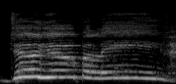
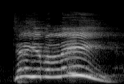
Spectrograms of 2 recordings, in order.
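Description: First: Slow call, stress on Do; slow drawn prompt. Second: "believe" leaned on, fuller voice; stress on believe. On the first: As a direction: draw out "Do you believe" slowly. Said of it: "what's the next word?". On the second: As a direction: press the word "believe". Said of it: "Everybody say it". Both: Shown as a demonstration.

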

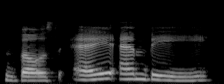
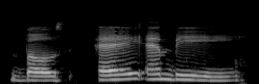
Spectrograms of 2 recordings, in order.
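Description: Both takes have the same delivery.

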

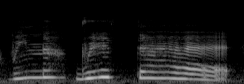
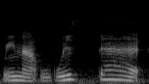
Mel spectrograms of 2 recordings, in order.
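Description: First: High, very slow drawn-out mock refusal; hammed-up, elongated catchphrase; exaggerated repeat. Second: Said in the usual way. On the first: Real, not acted. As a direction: stretch every word out, voice pitched way up. Jokey drawn-out repeat of the line.

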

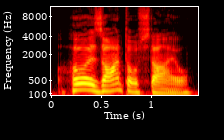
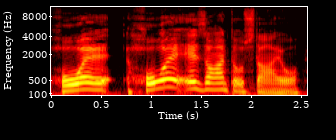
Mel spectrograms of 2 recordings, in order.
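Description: First: Said in the usual way. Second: Higher, slow, put-on sultry drawl; camp, slow and high; hammed-up sultry voice. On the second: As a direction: stretch it out like a mock seductress. Repeats phrase in put-on voice.

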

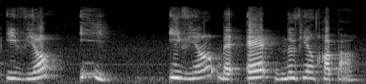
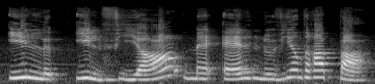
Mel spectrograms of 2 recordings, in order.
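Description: First: "Il" as "i", "elle" as "è"; L omitido. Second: "Il vient, mais elle ne viendra pas" slow, every L and the "ne" sounded; deliberate word by word with clear L in "Il" and "elle"; pronúncia padrão completa. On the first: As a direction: drop both L's in "Il vient, mais elle ne viendra pas". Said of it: "Eles falam". ("Il" e "elle" sem L) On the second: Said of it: "essa frase aqui". (devagar, com todos os L) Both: Shown as a demonstration.

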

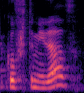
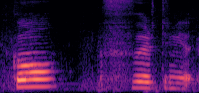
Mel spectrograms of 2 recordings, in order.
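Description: First: Said in the usual way. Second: "Confraternidade" said very slowly, part by part; slow sounding-out. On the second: Real, not acted. Speaker feeding "Confraternidade" to the translator, very slowly. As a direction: stretch out "Confraternidade" syllable by syllable.

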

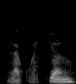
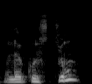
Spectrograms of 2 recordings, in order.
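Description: First: Said in the usual way. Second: "le cuestión" with French le; frenchify "le cuestión"; mock French le. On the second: Shown as a demonstration.

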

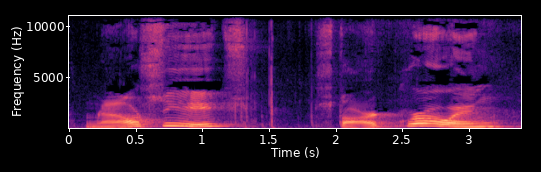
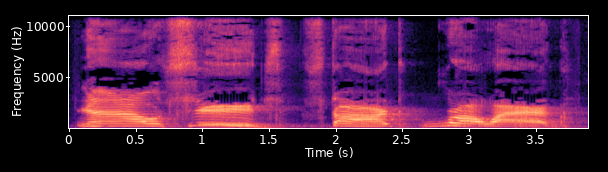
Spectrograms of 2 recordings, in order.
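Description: First: Raised, drawn-out command. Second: Full, high, drawn-out shout. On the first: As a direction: order the seeds firmly. Toad commanding his seeds to grow. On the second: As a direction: bellow the order at the seeds. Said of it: "and shouted". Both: A narrator's reading.

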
